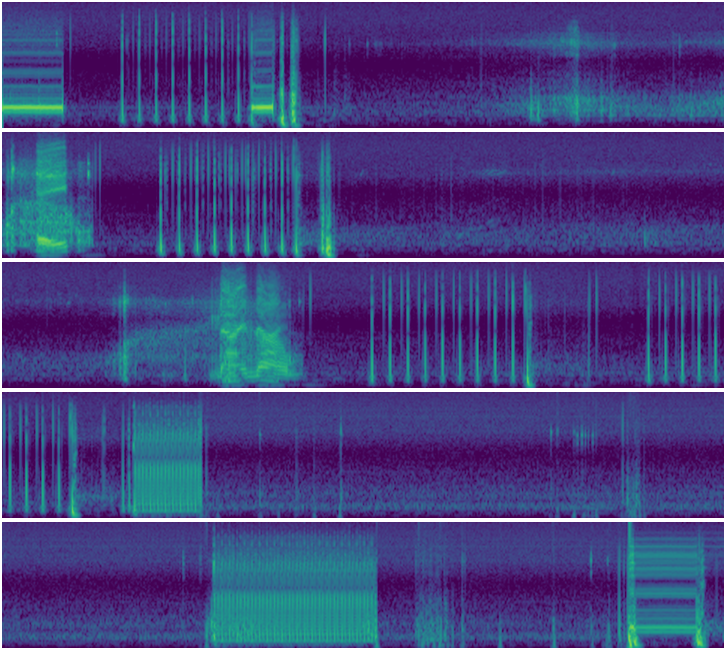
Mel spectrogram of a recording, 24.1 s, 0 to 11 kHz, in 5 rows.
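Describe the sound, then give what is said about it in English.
An old telephone pulse-dials the digit 8. Several trains of rapid clicks are separated by quiet gaps, with buzzy tone bursts in between, mostly faint against silence. “That was me dialing 7 again while the operator still was holding it. Dialing 8.”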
